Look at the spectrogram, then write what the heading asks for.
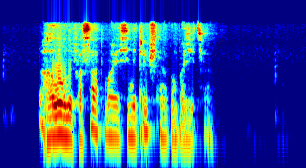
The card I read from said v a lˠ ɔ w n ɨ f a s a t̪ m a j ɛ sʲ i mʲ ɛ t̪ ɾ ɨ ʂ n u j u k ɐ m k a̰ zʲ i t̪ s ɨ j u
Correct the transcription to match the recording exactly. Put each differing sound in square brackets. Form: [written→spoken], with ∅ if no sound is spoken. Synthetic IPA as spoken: [v→ɣ] a lˠ ɔ w n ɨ f a s a t̪ m a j ɛ sʲ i mʲ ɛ t̪ ɾ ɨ [ʂ→t͡ʂ] n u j u k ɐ m [k→p] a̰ zʲ i t̪ s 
